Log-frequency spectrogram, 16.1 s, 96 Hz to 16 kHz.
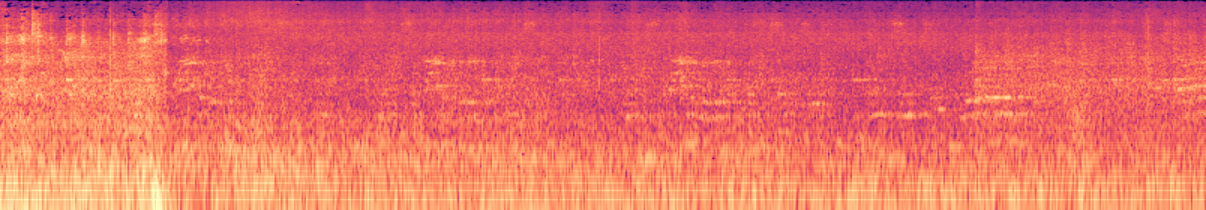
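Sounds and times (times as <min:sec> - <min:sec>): faint distant voices: 0:00.0 - 0:16.0
hotel lobby hum: 0:00.0 - 0:16.0
low street rumble: 0:00.0 - 0:16.0.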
